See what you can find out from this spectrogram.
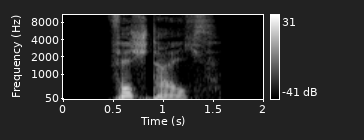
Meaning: genitive of Fischteich
- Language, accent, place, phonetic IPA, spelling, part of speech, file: German, Germany, Berlin, [ˈfɪʃˌtaɪ̯çs], Fischteichs, noun, De-Fischteichs.ogg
